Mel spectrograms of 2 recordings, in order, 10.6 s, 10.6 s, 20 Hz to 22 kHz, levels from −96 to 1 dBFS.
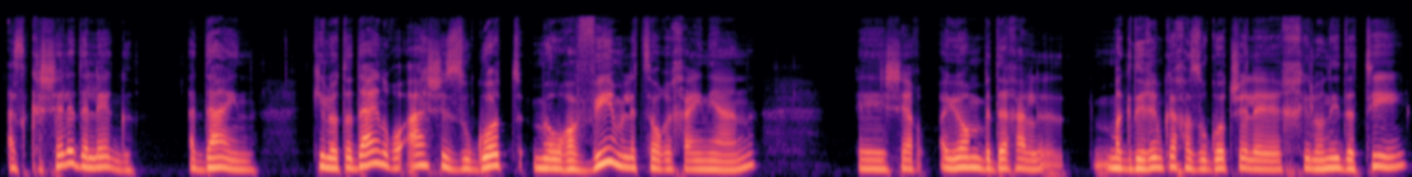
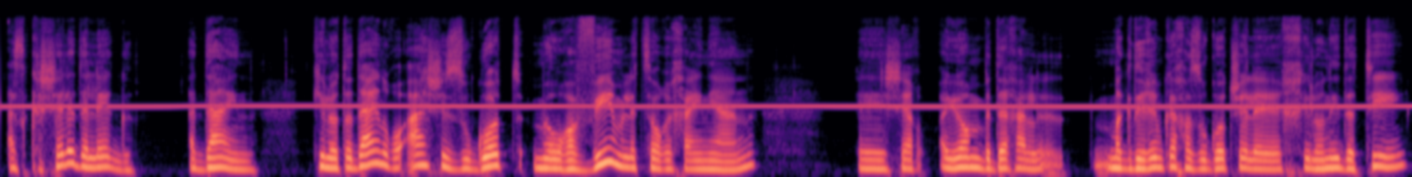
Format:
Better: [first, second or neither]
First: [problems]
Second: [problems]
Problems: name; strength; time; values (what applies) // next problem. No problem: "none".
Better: first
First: none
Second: high-pitched whine; noticeable; throughout; 2 kHz, 15 dB below the speech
